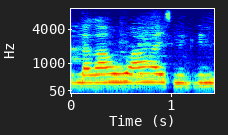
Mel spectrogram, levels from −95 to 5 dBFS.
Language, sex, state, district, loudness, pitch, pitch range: Hindi, female, Bihar, Vaishali, -14 LUFS, 260 Hz, 250-270 Hz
